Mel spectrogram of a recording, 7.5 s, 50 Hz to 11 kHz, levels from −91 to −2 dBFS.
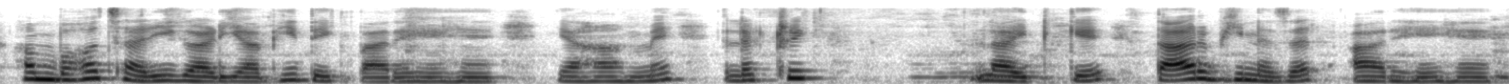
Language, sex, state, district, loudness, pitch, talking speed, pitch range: Hindi, female, West Bengal, Kolkata, -18 LUFS, 195 Hz, 160 wpm, 175-245 Hz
